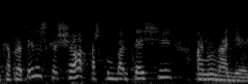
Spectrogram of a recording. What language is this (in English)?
Catalan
